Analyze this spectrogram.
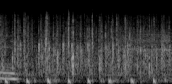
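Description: audience applause

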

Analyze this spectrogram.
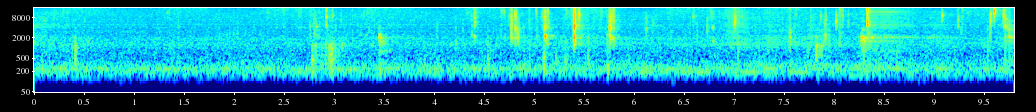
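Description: sipping wine

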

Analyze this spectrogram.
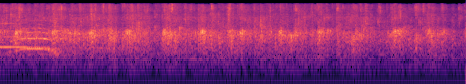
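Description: audience applause

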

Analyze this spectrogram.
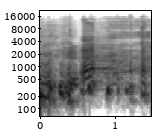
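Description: coughing fit

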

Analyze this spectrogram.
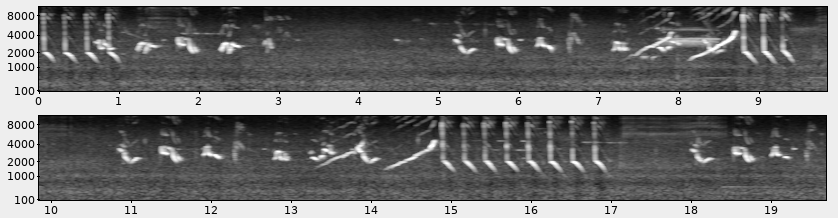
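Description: robin

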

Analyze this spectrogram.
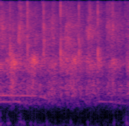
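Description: audience applause and cheering

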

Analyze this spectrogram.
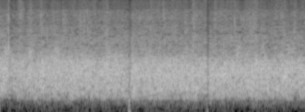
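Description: round of applause

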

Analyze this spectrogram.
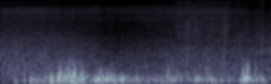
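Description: wind blowing

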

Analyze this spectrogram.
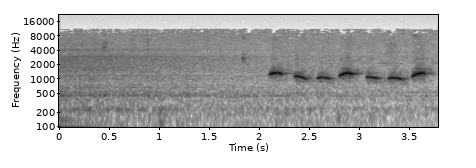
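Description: person whistling

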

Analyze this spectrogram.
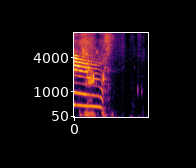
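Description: cat meowing

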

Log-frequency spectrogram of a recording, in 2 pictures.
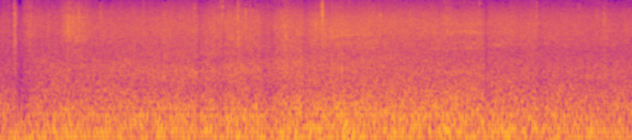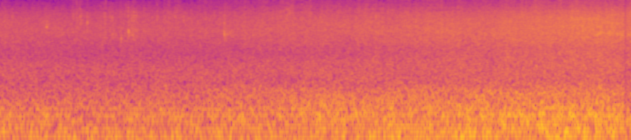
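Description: wind blowing

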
